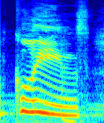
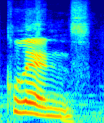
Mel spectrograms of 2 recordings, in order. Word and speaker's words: cleanse: cleans H I know we are used to say cleans the blood of the Lamb cleans us from seen now that a wrong pronunciation so say one cleanse cleanse I have been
